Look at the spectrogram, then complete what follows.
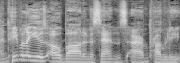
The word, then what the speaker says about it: aubade: Oard. A u b a d e. Say it. Spell it again.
